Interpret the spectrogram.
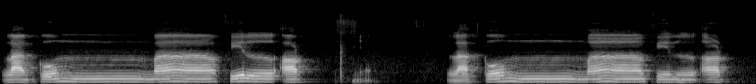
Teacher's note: suara mim sukun itu dimasukkan ke huruf mim yang ditemuinya dengan mendengung panjangnya dua harakat kita Contohkan yang pertama ini ada mim sukun ketemu dengan mim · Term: idgham mimi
